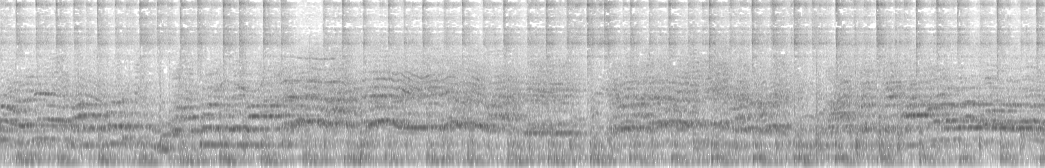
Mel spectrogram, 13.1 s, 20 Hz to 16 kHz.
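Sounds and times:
jingling percussion beat: 0:00.0 - 0:13.0
women singing in chorus: 0:00.0 - 0:13.0.

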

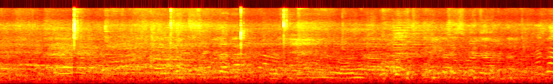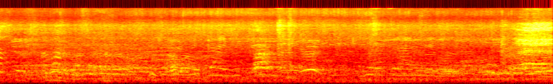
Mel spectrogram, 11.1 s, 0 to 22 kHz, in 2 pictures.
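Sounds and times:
crowd chatter: 0:00.0 - 0:11.0
goats bleating: 0:10.6 - 0:11.0.

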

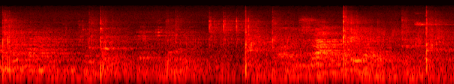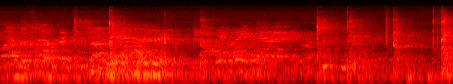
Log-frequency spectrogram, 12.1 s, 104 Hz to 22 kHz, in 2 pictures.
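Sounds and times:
players' voices echoing: 0:03.3 - 0:11.2
racket hitting shuttlecock: 0:10.3 - 0:12.0.

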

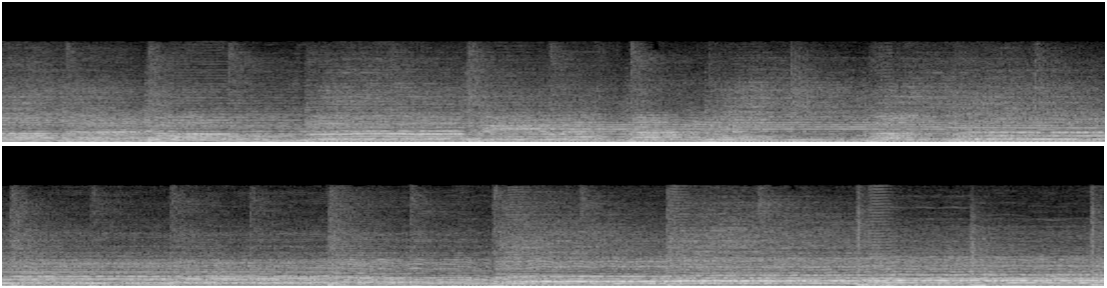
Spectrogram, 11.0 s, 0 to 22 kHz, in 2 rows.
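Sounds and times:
orchestra with low bass: 0:00.0 - 0:11.0.

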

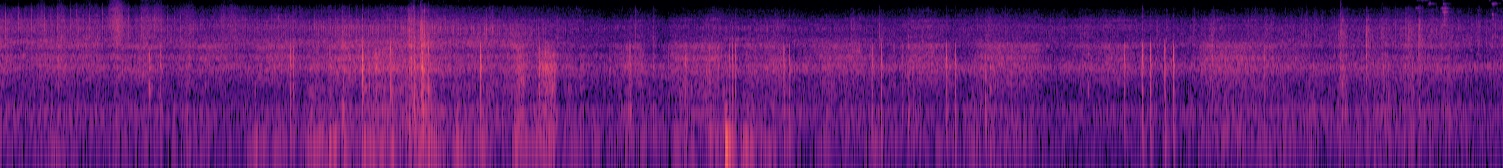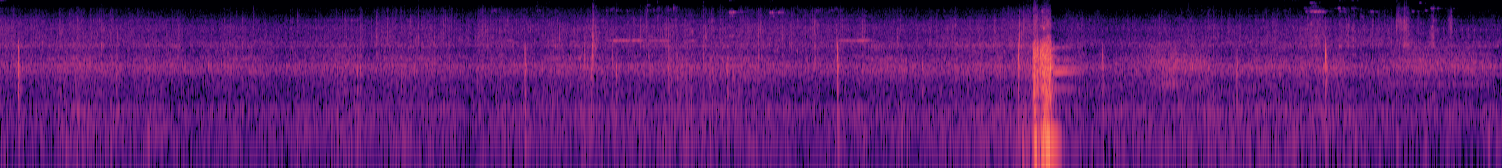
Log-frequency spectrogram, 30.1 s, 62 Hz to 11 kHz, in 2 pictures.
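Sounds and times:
steady hiss: 0:00.0 - 0:30.0
clicks and crackles: 0:00.4 - 0:08.0, 0:10.8 - 0:12.8, 0:13.4 - 0:16.2, 0:18.5 - 0:24.4, 0:25.1 - 0:26.2.

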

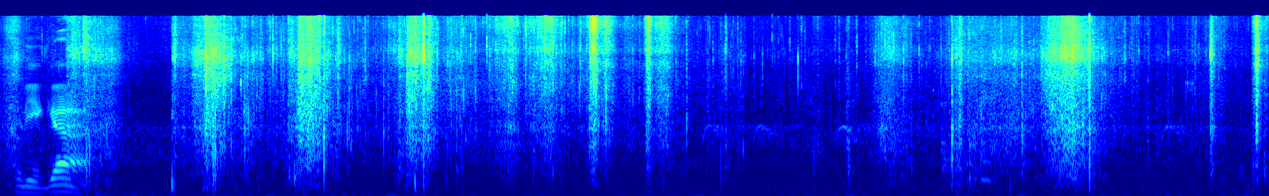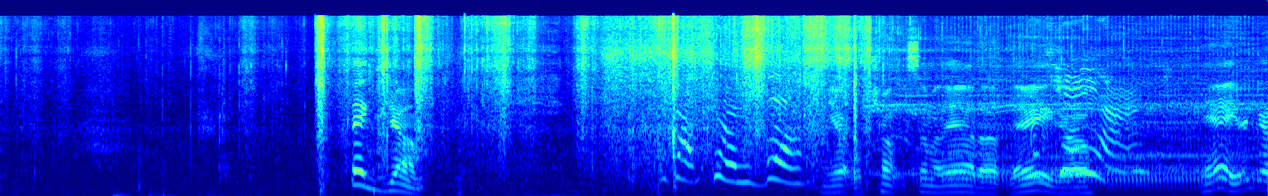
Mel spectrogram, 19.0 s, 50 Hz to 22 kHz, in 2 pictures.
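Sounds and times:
footsteps crunching dry leaves: 0:00.1 - 0:09.8, 0:11.3 - 0:16.3.

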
